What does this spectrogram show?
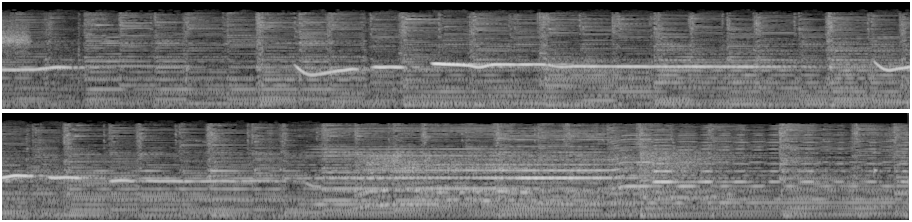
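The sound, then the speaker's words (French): A bright whistled melody with little pitch swoops rides over a full, steady music backing as a song begins. The bass drops out briefly near the end, and no one speaks. “Oh oh oh, j'entends quelqu'un siffler”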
